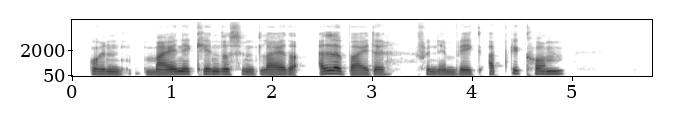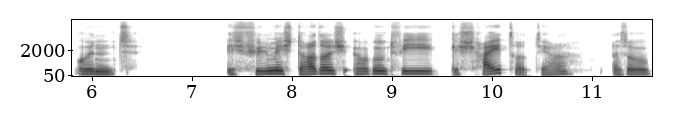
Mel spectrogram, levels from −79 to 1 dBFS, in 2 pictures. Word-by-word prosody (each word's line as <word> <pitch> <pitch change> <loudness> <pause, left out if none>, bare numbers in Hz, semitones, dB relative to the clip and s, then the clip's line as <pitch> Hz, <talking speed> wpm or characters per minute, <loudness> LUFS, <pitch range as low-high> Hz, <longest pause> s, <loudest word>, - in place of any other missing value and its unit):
Und 155 -3 -1 0.2
meine 150 +3 +4
Kinder 160 -1 +1
sind 150 -1 -5
leider 145 0 +1 0.2
alle 185 +2 +6
beide 145 0 -1 0.2
von 150 -1 -6
dem 145 0 -4
Weg 140 -1 0
abgekommen 175 0 -2 0.9
und 155 -1 -1 0.9
ich - - -4
fühle 175 +2 +1
mich 185 -1 +4
dadurch 175 +4 +3
irgendwie 175 0 0
gescheitert, 160 +7 0
ja? 155 +6 -7 0.4
Also, 150 +1 -3
160 Hz, 105 wpm, -23 LUFS, 150-175 Hz, 0.9 s, alle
